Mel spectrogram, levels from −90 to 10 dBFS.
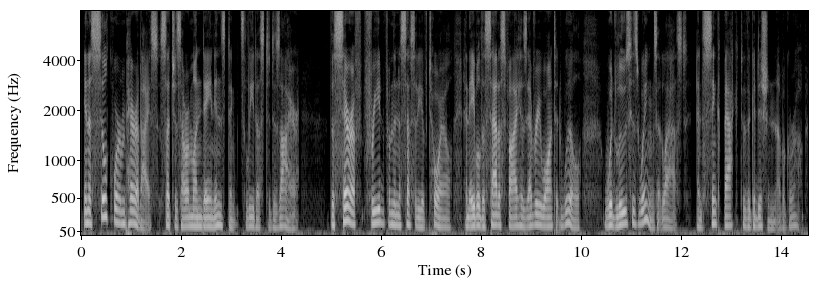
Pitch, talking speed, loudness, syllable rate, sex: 125 Hz, 185 wpm, -21 LUFS, 5.0 syllables/s, male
